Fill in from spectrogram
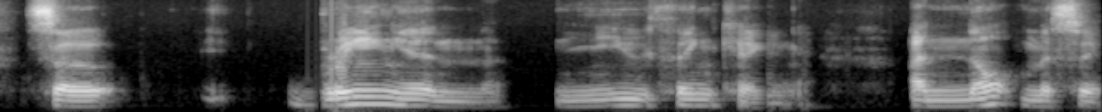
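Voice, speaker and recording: A man speaks with a Scottish accent. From Scotland. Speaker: financial commentator, investment firm founder. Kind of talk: interview.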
